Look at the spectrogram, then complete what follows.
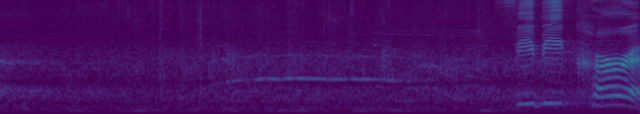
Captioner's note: cheering and applause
